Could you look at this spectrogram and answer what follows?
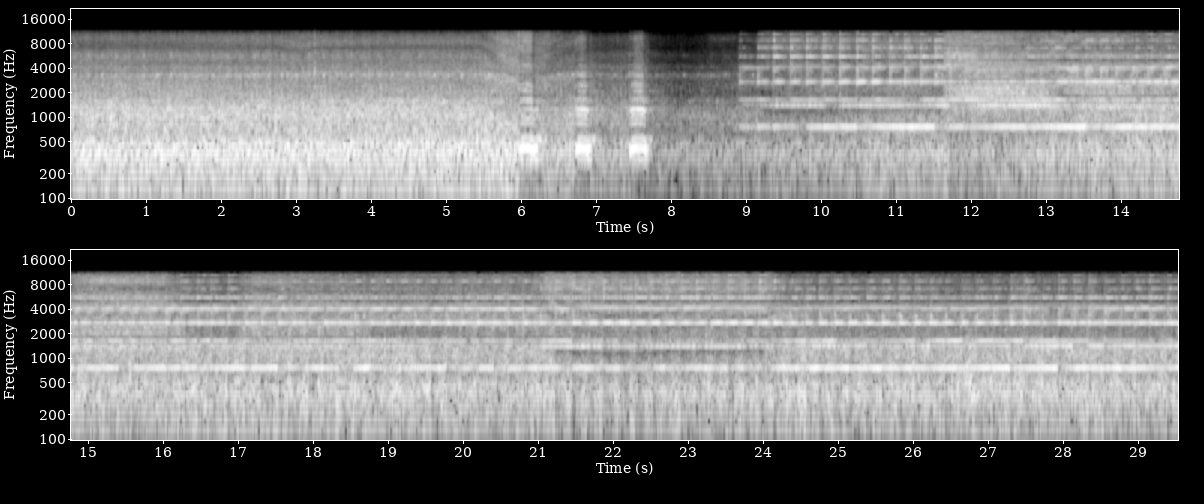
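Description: Diesel locomotive running loudly, with three short horn toots about six to seven and a half seconds in. After a brief lull, a steady whine from the locomotive comes in, pulsing at first and then holding even.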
